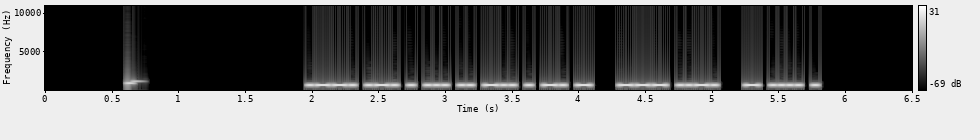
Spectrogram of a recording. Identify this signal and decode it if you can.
Morse code, heard as a keyed tone, about 32 wpm, 700 Hz. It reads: PRESIDENT OF THE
